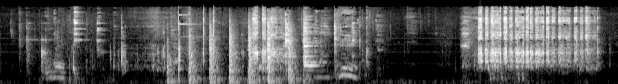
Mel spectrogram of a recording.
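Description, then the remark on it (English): A rapid flurry of sharp crashes and clattering impacts, like things being smashed and broken, followed by a louder burst of crunching debris, with brief vocal sounds mixed in. “so I smashed and smashed and smashed.”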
